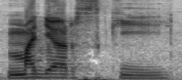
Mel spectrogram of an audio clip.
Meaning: Hungarian
- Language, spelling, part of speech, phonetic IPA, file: Czech, maďarský, adjective, [ˈmaɟarskiː], Cs-maďarský.ogg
